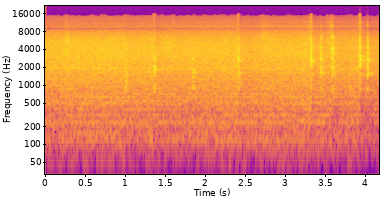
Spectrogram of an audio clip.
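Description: Steady shop background noise with a faint hum, and about five scattered sharp clicks and taps of metal tools, mostly in the second half.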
